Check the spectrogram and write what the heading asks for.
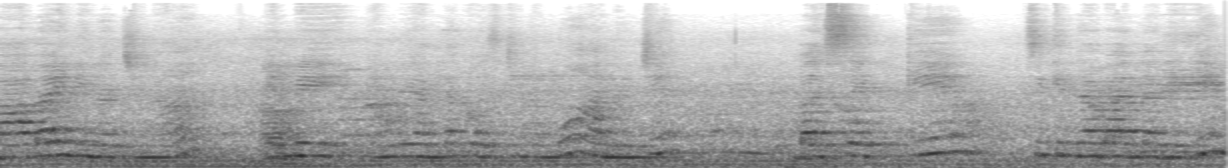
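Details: Patient, female, with aphonia after thyroidectomy, recorded after one month of voice therapy; voice has come back well and is expected to get louder in one to two more weeks; recovered voice after post-thyroidectomy aphonia.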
